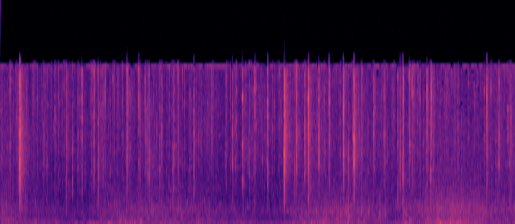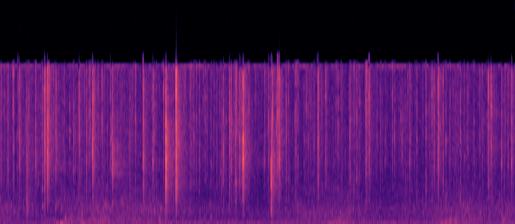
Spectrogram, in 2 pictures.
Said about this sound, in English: Then came some muffled waves and whispering wind.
